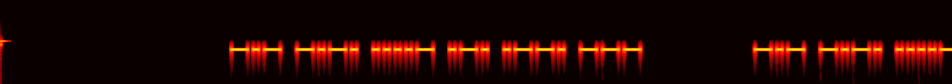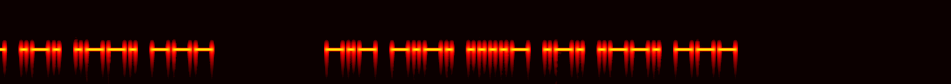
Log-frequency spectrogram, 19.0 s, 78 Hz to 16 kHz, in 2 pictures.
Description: Morse code, heard as a keyed tone, about 22 wpm, 700 Hz. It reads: KC4RPO KC4RPO KC4RPO
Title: USA Call Signs - 6 Characters - Repeated 3x - 22wpm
